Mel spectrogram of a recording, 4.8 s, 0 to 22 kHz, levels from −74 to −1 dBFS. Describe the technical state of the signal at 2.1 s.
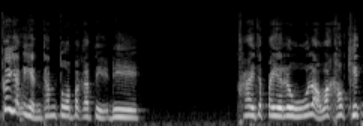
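At 2.1 s, as throughout the clip, the speech shows HE-AAC compression, likely at a low bitrate near 24 kbps: the treble is rebuilt by copying lower bands upward, so high harmonics misalign, s sounds turn gritty and metallic, and nothing remains above 15.5 kHz.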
